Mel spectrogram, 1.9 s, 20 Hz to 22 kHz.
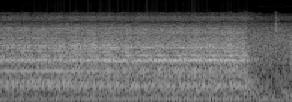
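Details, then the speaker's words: L98 V8 in an 80 Series Land Cruiser: steady, even high hum of the fuel pump priming, heard through the regulator, then it drops away. Fuel is reaching the regulator with no leaks, so pump operation is normal. "all right well we've definitely got fuel we can hear it through the reg can not see any leaks so i think we are happy days there"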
